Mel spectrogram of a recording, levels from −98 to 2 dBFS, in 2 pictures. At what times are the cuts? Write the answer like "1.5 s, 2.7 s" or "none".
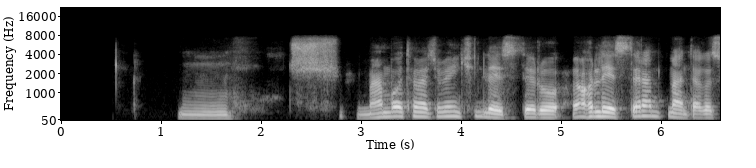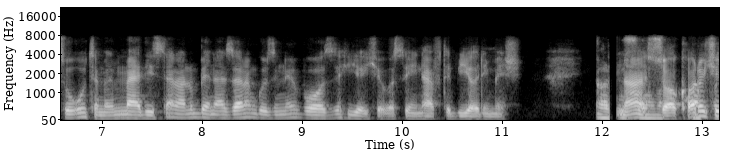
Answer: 12.1 s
